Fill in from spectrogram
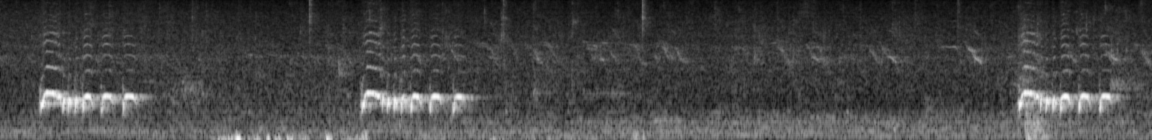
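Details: Zebra dove kept in a bamboo cage, klabang kapipit, tumpang sari song style rendered klarr kete kuk kuk: three rapid, rolling, stuttered coo phrases, each about a second long and spaced several seconds apart, over a quiet background.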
